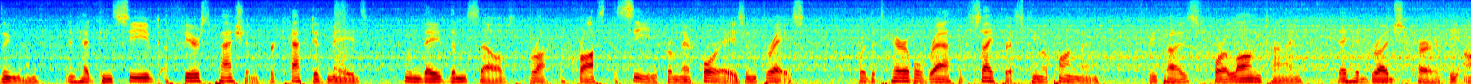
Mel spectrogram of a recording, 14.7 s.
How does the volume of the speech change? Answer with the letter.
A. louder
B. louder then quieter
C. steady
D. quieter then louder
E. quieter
C.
